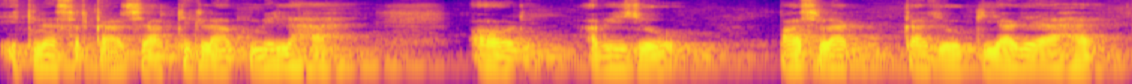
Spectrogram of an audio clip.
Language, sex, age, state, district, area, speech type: Hindi, male, 45-60, Bihar, Samastipur, rural, spontaneous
